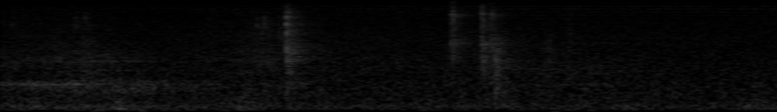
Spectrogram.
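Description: Headphones rustle and knock as a man puts them on.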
